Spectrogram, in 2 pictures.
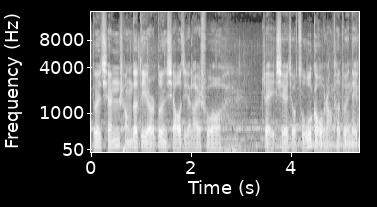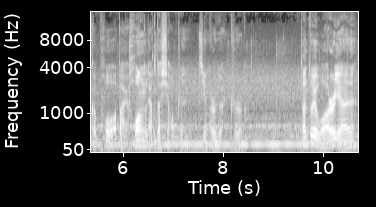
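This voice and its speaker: Haunted storyteller, male actor, low register, brooding and measured with feverish intensity, horror radio drama over music. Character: male narrator recounting eerie memories, obsessed and haunted. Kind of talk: dramatic radio play narration.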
